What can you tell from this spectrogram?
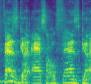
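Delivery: mock-offended shout; indignant correction. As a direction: snap your own name back at the fool who botched it. Boss corrects his mangled name.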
